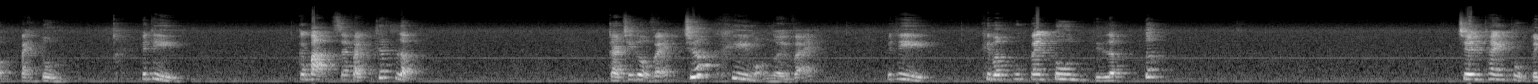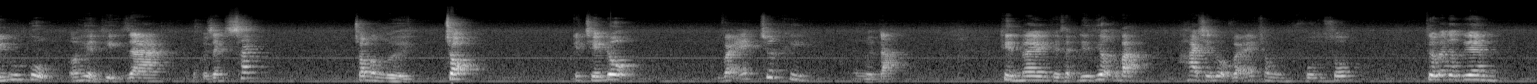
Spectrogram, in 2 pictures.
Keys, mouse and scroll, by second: 2.9 click, 4.3 Print, 5.1 Return, 6.3 Return, 8.4 click, 9.2 click, 9.9 click, 11.0 f, 15.7 ctrl+click, 22.3 click.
